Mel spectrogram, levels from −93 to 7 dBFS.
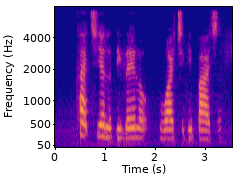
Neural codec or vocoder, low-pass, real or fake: codec, 16 kHz, 0.4 kbps, LongCat-Audio-Codec; 7.2 kHz; fake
